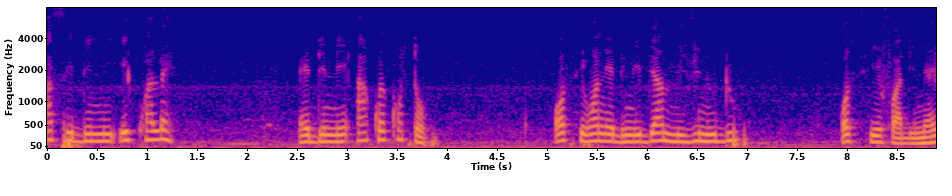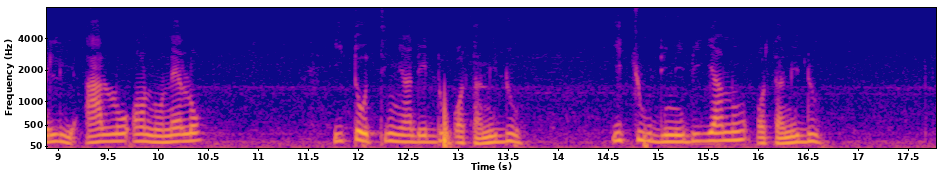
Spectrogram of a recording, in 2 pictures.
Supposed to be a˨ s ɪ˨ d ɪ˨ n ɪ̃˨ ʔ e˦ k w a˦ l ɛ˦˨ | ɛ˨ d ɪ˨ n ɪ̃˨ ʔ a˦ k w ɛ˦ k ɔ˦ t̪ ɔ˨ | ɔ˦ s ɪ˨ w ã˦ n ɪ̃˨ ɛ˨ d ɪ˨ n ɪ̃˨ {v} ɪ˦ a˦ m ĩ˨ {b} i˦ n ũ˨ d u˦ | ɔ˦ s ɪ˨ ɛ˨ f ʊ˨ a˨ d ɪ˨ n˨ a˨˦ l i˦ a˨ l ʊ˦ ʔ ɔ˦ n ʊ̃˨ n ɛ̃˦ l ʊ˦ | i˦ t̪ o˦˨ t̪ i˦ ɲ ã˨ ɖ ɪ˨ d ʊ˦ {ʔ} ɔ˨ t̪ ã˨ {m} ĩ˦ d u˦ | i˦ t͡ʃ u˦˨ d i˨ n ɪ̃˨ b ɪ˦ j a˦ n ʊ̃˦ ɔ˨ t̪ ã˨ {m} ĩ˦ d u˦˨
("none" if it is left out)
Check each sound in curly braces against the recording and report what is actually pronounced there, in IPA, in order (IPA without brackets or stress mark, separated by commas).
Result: b, v, ʔ, m, m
